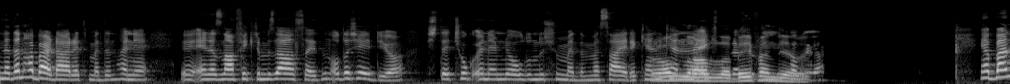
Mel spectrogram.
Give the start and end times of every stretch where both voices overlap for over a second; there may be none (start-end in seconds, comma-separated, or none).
6.5-8.2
